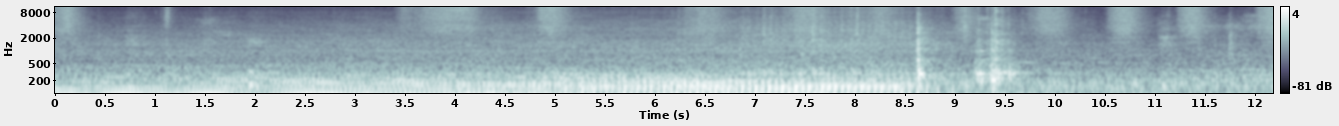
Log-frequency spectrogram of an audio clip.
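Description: A man breathes heavily as he exercises.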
